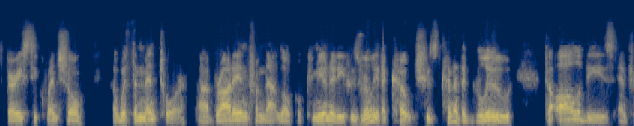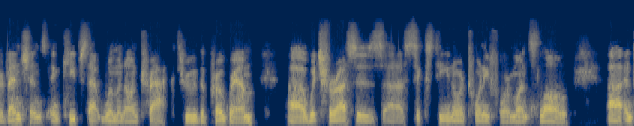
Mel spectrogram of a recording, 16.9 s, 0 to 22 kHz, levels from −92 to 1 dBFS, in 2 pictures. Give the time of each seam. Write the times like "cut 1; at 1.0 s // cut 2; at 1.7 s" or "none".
cut 1; at 2.5 s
